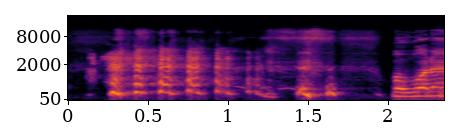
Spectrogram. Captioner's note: laughing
